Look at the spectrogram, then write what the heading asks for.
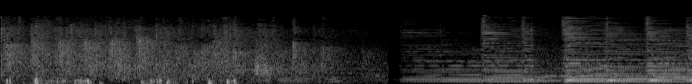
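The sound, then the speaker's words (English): An audience claps steadily for about four seconds as two singers come up to sing, then the applause cuts off abruptly and sustained, melodic music begins. “Well, let's keep the applause going”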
